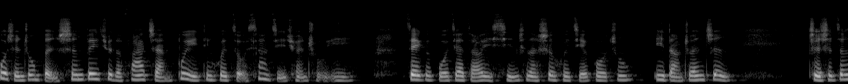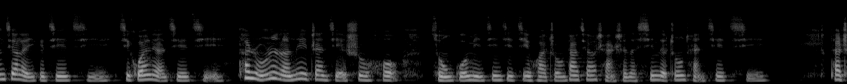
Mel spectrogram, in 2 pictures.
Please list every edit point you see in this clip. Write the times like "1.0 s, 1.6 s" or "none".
10.8 s, 14.2 s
